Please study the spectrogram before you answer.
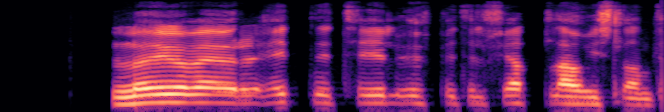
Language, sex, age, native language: Icelandic, male, 20-29, Icelandic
